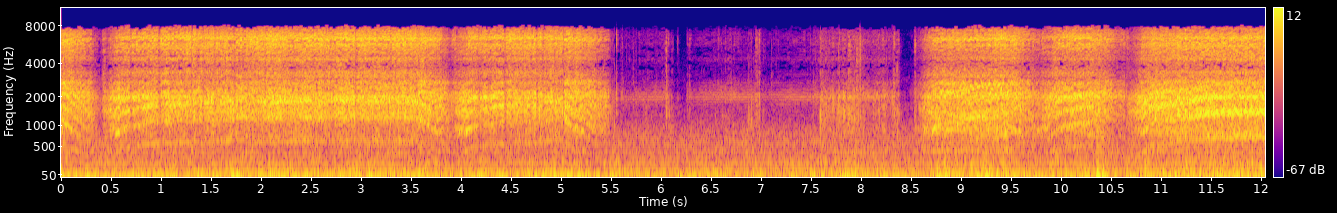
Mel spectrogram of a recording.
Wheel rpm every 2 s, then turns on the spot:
120, 140, 90, 0, 30, 90.
none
